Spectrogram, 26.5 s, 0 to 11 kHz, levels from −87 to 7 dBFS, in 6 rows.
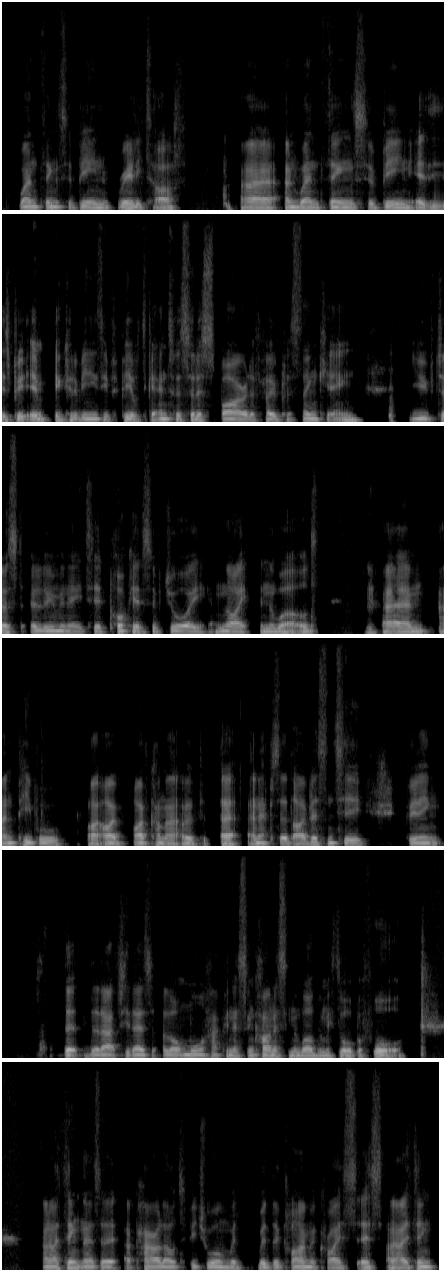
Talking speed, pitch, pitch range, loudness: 210 wpm, 100 Hz, 90-105 Hz, -37 LUFS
